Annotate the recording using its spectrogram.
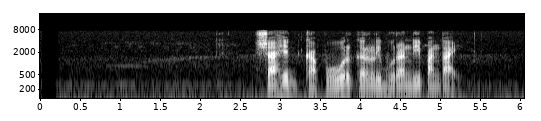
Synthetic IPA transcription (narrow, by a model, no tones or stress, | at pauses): ʃaɦid̪̚kapurkɨrlibuɾandipant̪a̰j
